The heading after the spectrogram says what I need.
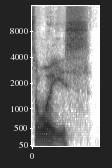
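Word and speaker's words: Seuss: fun fact his name is actually pronounced soyce okay this this did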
